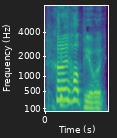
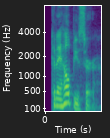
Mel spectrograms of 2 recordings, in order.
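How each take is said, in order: First: It is said in a put-on British accent. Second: It is said in a plain, unaccented voice.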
